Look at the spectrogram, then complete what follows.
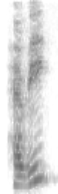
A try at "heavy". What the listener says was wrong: Now, I don't want it to sound like a question, like heavy, but let's just pretend it's a statement. Heavy. E is low, but it's gonna slide out there.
